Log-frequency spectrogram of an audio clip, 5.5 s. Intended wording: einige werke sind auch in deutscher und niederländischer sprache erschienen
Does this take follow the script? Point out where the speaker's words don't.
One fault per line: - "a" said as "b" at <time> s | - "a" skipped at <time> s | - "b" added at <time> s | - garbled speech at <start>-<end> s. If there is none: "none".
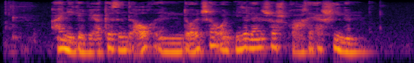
none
